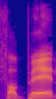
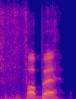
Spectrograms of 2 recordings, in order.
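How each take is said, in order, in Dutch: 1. Het woord wordt in standaard Italiaans uitgesproken. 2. Het woord wordt met een Napolitaans accent uitgesproken. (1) "Gewoon een simpel woord als Faben" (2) "En dat zeggen zij als iets als Faben"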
